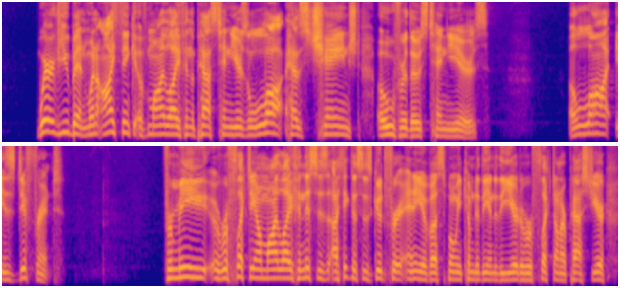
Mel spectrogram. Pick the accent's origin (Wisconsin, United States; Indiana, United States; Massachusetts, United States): Massachusetts, United States; So I came from Massachusetts, love my sports.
